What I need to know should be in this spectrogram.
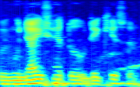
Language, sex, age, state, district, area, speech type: Urdu, male, 18-30, Bihar, Gaya, urban, spontaneous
